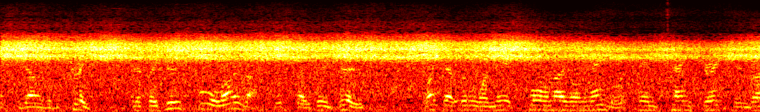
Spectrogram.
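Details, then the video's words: Rainforest insect chorus from Tamborine National Park, Australia: an unbroken, piercing high hiss with faint rhythmic pulsing, overlaid by a person talking in a low voice. "bruit dans la foret tropicale (insectes)"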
